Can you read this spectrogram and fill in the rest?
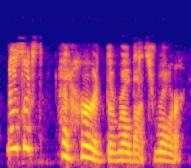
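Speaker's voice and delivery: usual speaking voice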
